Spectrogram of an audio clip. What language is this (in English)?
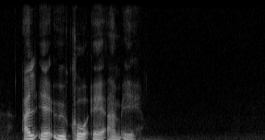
Norwegian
